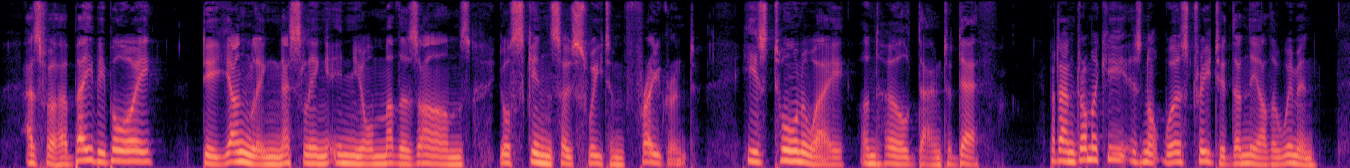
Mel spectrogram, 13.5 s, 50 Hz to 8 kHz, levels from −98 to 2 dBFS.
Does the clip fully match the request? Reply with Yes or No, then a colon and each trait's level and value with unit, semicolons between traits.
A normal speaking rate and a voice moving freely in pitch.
No: average, 170 wpm; average, 4.5 semitones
